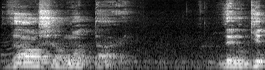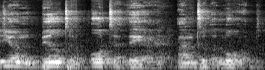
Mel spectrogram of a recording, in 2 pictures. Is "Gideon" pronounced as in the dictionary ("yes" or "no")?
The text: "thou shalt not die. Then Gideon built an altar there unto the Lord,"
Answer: yes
